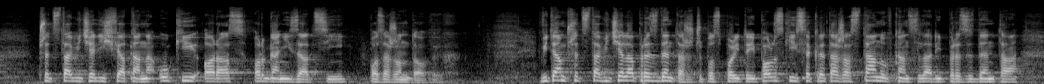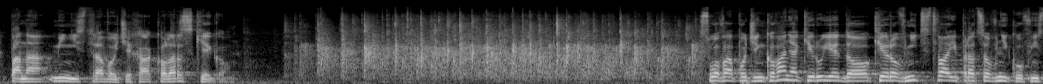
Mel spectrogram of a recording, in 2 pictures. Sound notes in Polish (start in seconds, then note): 13.2 oklaski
